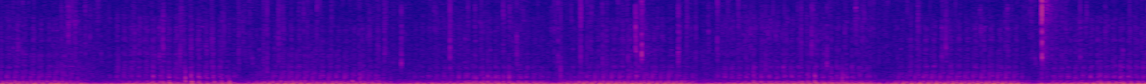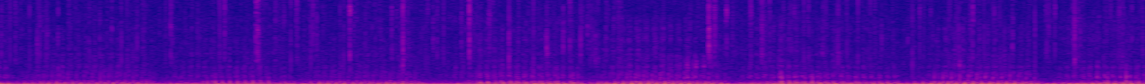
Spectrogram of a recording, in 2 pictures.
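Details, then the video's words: Cat purring continuously, a deep vibrating rumble rising and falling in roughly one-second breath cycles, with crackling fireplace pops scattered over it throughout. "Purring Cat with Cozy Crackling Fireplace Sound"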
